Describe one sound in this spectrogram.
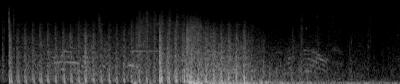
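Rapid automatic gunfire rattles close by.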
